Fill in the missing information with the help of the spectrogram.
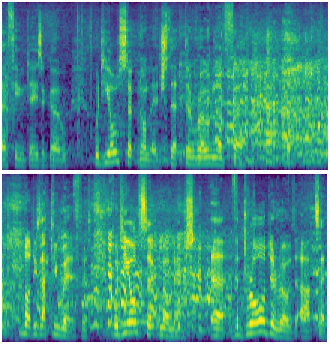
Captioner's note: laughter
